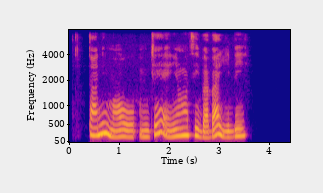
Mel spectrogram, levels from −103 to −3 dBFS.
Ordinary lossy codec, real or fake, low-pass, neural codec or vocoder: AAC, 48 kbps; real; 7.2 kHz; none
